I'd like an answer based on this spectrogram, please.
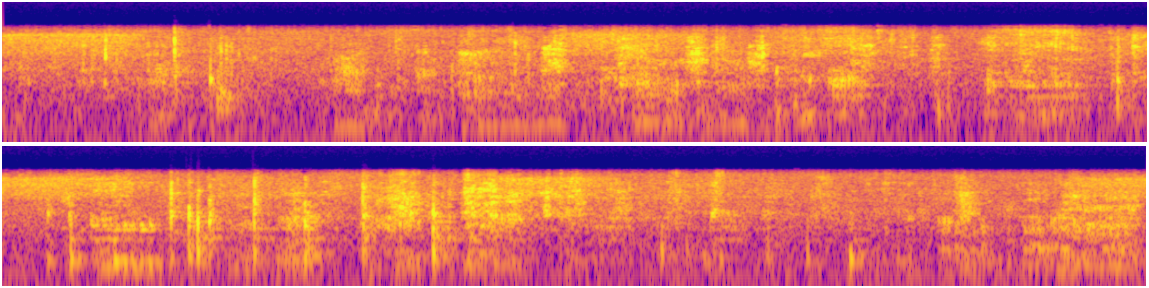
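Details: Pit bull dog making dense, continuous whimpering and grunting sounds mixed with rapid clicks and rustling throughout.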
